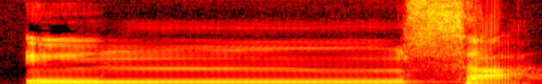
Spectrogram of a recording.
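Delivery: ইংসা with a very slow, hummed ng; hidden nun. Shown as a demonstration. Teacher reviewing the example, long nasal hum in ইংসা. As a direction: draw out the nasal start of ইংসা, then open to সা. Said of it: "এটা গোপন কেন হয়েছে".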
